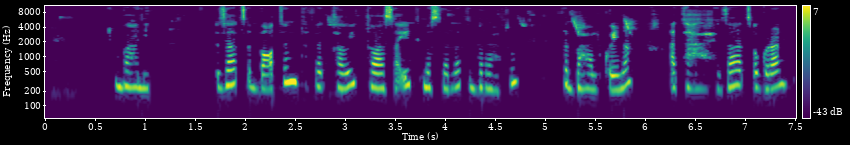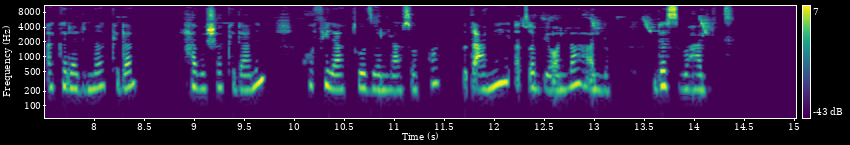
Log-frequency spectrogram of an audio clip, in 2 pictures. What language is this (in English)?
Tigrinya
